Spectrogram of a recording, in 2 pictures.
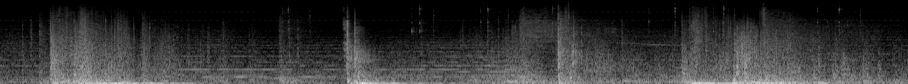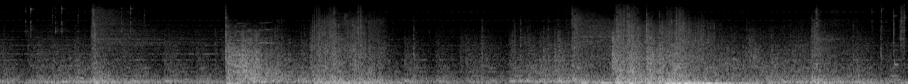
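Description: Heavy ship cannons fire in the naval combat game Abandon Ship, deep booming blasts arriving every few seconds in a steady broadside rhythm, loud and close over a rumbling background.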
